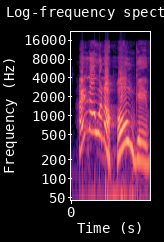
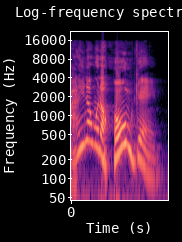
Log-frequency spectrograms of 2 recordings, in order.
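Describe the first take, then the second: First: Much higher and louder, punching 'not'; real fan outrage, 'not' shouted up high; outraged shout. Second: Frustrated first take, 'not' stressed; exasperated question. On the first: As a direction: yell it the second time in disbelief. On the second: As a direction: stress on 'not', moderately raised. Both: Real, not acted. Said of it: "repeated louder".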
